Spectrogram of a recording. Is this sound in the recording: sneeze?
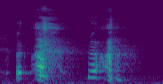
yes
